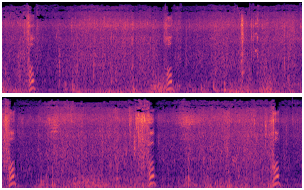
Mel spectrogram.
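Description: A llaut rowing crew pulling together at sea: oars dipping and splashing and water rushing along the hull, with wind buffeting the microphone. The strokes come in a steady rhythm of about one every three seconds.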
